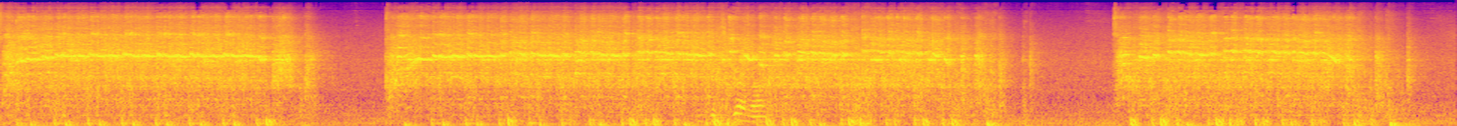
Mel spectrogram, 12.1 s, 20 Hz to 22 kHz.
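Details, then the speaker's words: KTM 350 SX-F, an early fuel-injected dirt bike, cranked at rest; complaint is hard starting once warm, eventually won't start at all. Two long cranking bursts with steady whine, never catches; cause unconfirmed. "the customer complaint is that it's hard to start after it warms up eventually after it's running long enough it just won't start"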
